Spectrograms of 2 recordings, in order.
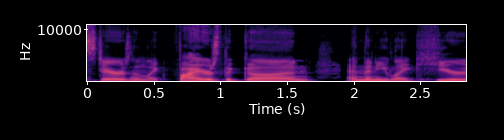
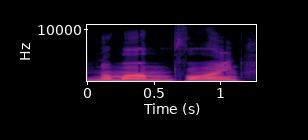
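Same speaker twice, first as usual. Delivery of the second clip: put-on high-pitched kid answering his mother; imitated little boy; 9 semitones higher than usual. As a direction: put on a small child's voice. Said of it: "And he's like".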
